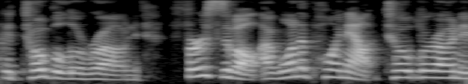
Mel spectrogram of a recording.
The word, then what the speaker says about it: Toblerone: float like a Toblerone that word is actually to my knowledge just pronounced Toblerone three syllables but he stretched out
